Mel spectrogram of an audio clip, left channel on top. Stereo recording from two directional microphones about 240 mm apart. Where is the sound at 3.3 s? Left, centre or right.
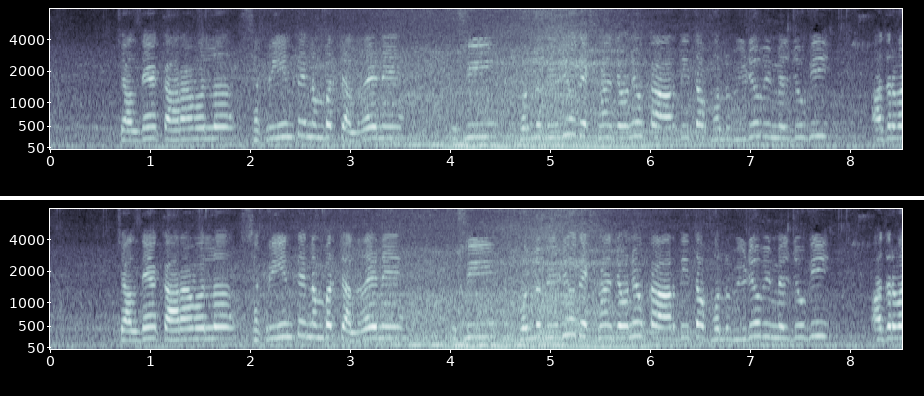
Right; by 6.2 s centre.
